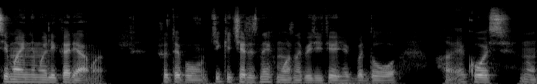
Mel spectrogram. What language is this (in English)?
Ukrainian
